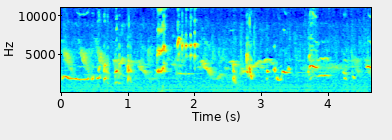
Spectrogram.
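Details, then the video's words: Chattering 'ngriwik' song of an Oriental magpie-robin, used to calm and stabilise caged birds alongside rain sounds: a long whistled note, then scratchy chatter, clicks and sharp high whistles tumbling in irregular bursts. "Kacer ngriwik ngeplong‼️Pancingan suara air hujan dan kacer ngriwik ampuh untuk stabilkan burung"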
